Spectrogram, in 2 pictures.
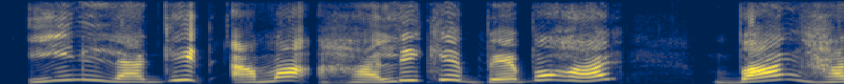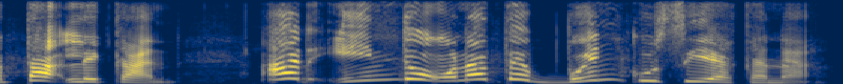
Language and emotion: Santali, angry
